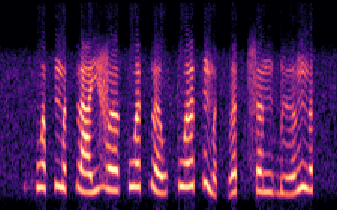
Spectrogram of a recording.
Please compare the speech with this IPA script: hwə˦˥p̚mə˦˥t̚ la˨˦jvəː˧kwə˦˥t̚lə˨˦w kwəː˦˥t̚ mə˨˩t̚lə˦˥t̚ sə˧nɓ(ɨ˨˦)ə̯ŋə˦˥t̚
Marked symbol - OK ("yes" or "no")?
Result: yes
